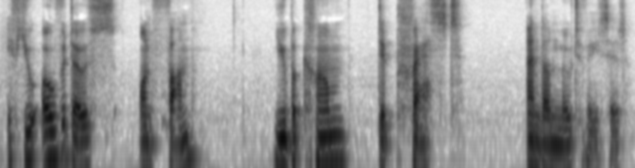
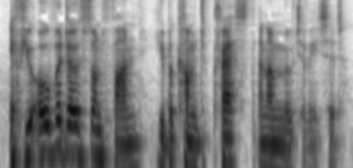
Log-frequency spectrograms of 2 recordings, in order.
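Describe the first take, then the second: First: It is said slowly and deliberately. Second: It is said at normal speed.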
